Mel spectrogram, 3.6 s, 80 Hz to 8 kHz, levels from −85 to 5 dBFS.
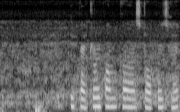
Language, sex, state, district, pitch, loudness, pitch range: Hindi, female, Madhya Pradesh, Dhar, 220 Hz, -16 LUFS, 215-230 Hz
